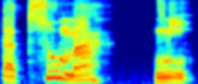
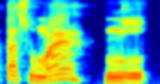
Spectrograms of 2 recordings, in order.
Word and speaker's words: tatsumani: bien importante decir, porque está tatsuma ni, ¿sí? Pero también está tasuma ni. Entonces, si usted no pronuncia bien suma y dice suma, se está refiriendo a otra cosa. El primero es coser. El segundo es pelear a golpes, golpear, pegarle a la gente. Entonces, tatsumani, persona que se dedica a coser, o sea, un costurero, una costurera, un sastre, mientras que tasumani es un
